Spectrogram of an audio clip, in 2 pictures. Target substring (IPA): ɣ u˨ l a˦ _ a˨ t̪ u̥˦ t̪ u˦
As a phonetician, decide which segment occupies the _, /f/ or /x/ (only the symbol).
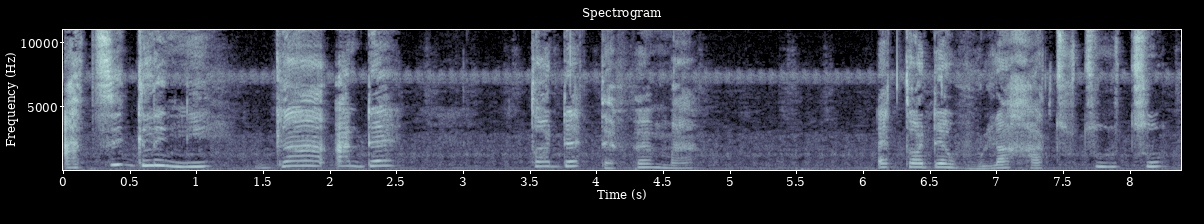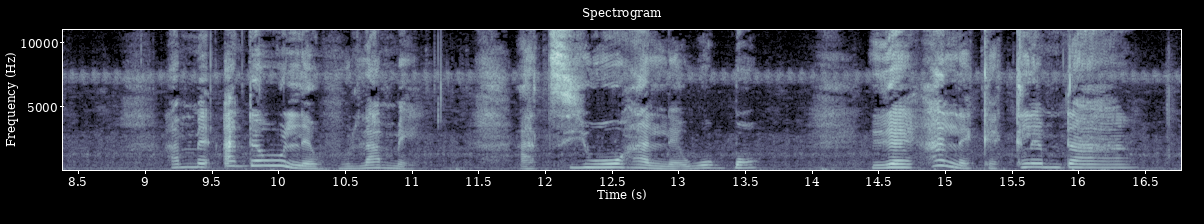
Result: x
